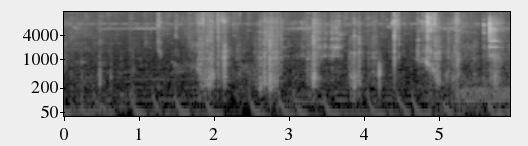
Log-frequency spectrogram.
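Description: Crispy baked jackfruit chips are bitten and chewed up close, with a run of sharp, dry crunches that come in uneven bursts over a few seconds, with no talking.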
